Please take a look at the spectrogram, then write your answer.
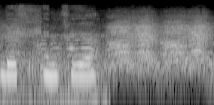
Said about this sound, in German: Trotz Kriegsrecht und Versammlungsverbot gehen im ganzen Land immer noch Hunderttausende auf die Straßen. Es ist unsere Aufgabe, skandieren die Demonstranten.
